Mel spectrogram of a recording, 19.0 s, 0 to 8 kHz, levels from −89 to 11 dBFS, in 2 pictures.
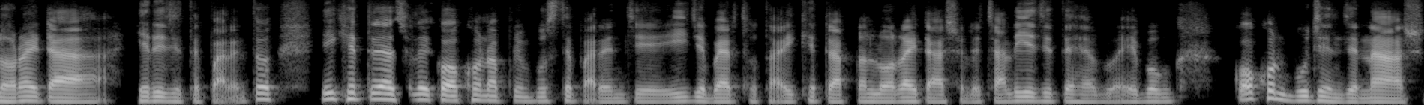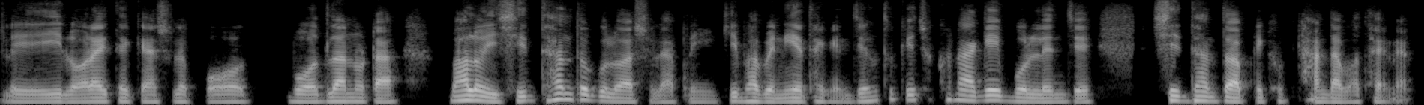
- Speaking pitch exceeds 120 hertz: No, low, 115 Hz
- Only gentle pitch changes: No, average, 3.7 semitones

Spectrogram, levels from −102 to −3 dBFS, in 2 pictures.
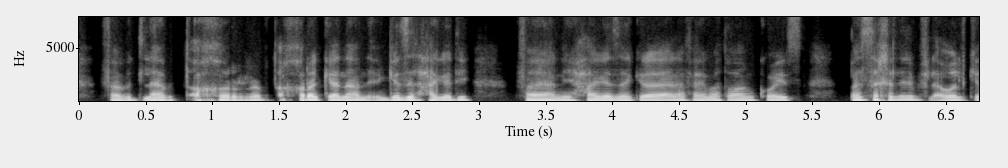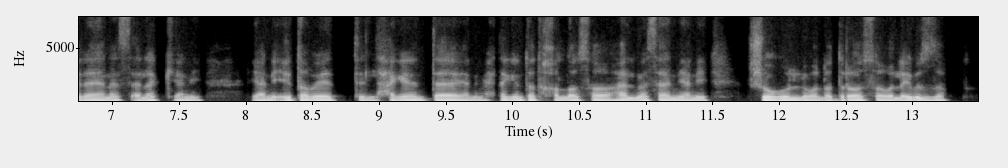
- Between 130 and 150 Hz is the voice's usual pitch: No, low, 115 Hz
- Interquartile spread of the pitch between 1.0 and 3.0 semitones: Yes, narrow, 2.4 semitones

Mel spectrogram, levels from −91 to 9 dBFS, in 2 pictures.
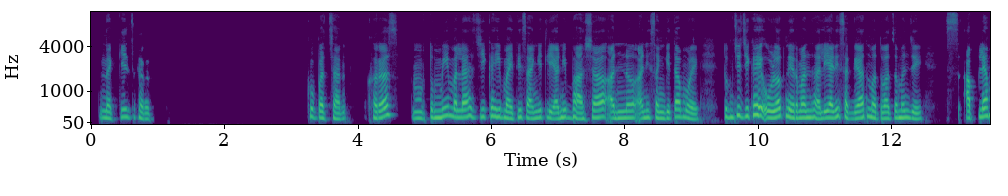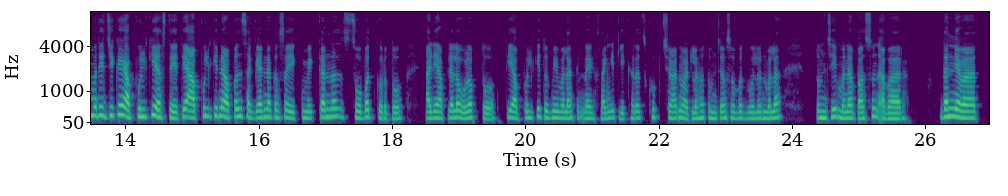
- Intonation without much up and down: No, average, 3.0 semitones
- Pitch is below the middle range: No, high, 200 Hz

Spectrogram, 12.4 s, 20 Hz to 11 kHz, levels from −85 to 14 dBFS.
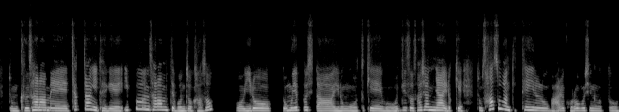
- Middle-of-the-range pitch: No, high, 220 Hz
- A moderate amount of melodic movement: Yes, average, 4.8 semitones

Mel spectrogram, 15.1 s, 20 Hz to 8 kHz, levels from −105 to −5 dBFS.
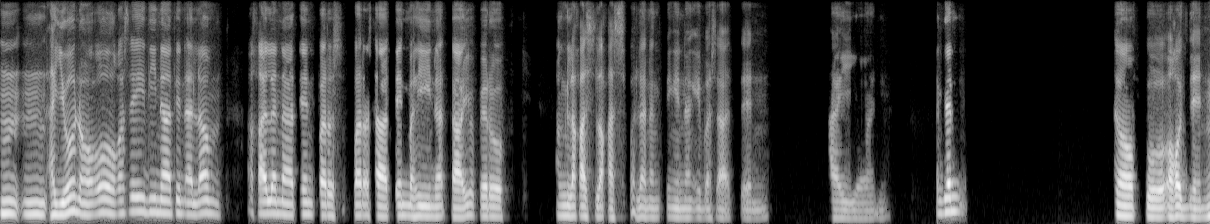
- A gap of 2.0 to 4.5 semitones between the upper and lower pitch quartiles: No, average, 5.0 semitones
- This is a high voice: No, medium, 140 Hz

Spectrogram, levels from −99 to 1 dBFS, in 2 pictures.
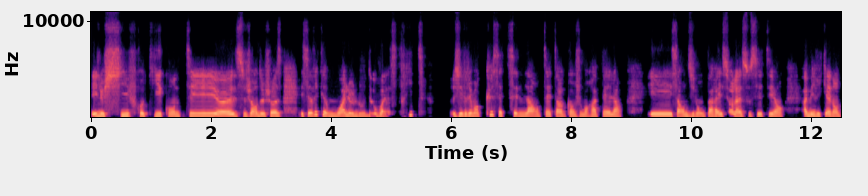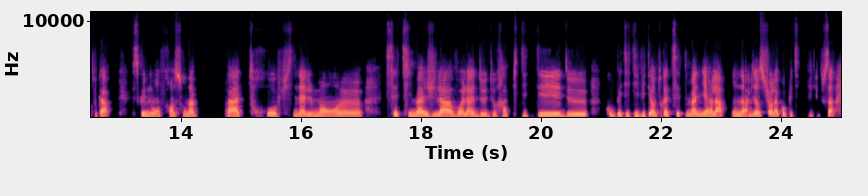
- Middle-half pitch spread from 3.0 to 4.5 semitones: No, narrow, 2.5 semitones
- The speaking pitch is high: Yes, high, 210 Hz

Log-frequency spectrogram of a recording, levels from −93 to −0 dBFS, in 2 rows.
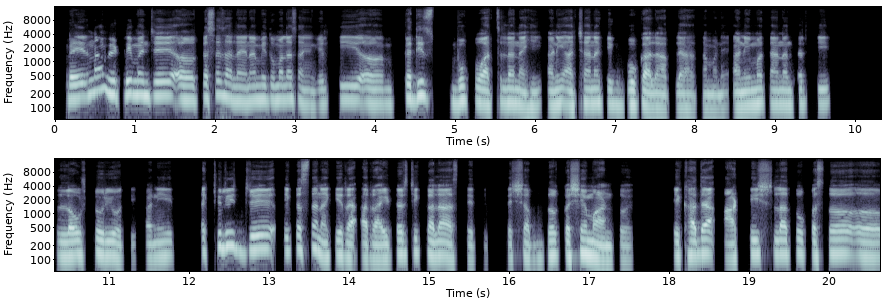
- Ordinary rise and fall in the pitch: Yes, average, 4.2 semitones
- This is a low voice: Yes, low, 130 Hz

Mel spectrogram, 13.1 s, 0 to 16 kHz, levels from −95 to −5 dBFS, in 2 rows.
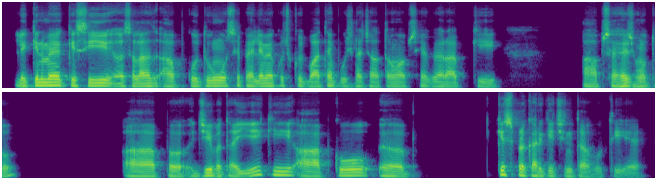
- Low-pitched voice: Yes, low, 105 Hz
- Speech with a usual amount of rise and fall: Yes, average, 3.2 semitones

